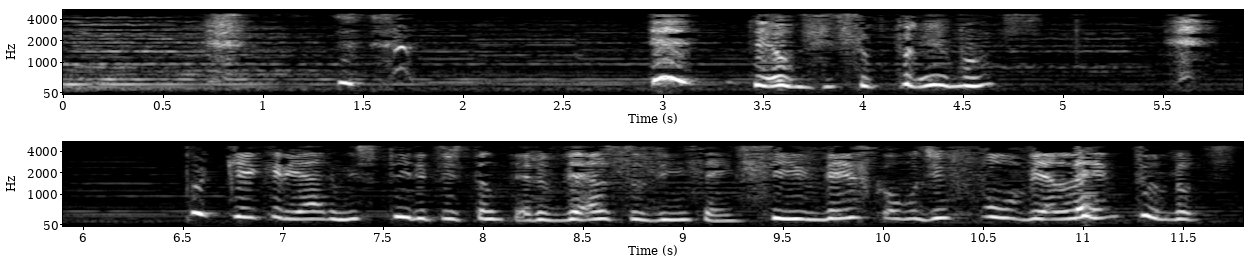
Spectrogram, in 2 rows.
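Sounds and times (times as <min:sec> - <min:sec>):
woman sobbing deeply in her bedroom: 0:00.7 - 0:01.8, 0:02.9 - 0:04.8, 0:05.5 - 0:05.8
speech: 0:03.6 - 0:05.0, 0:06.8 - 0:11.7.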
